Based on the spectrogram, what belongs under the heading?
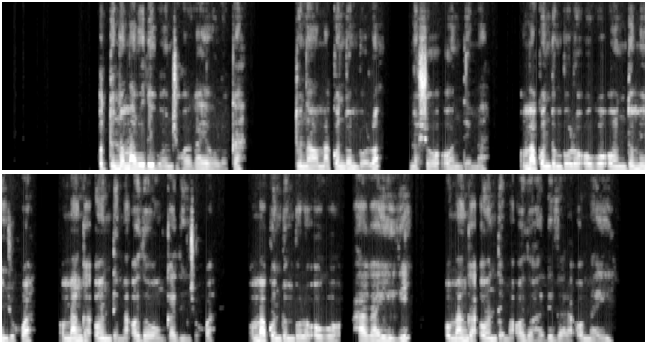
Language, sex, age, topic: Oshiwambo, female, 18-24, agriculture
